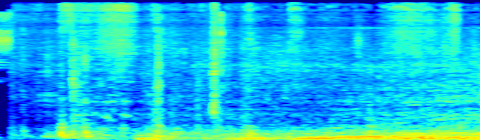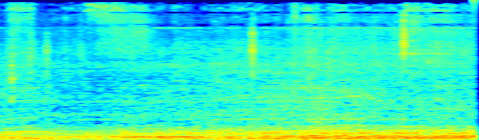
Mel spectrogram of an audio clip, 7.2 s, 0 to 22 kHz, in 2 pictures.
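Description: A BMW M2 CS sets off from a standstill, heard from inside the cabin: a few clicks and knocks, then a deep engine rumble that builds into a steady, loud low drone as the car gets moving.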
